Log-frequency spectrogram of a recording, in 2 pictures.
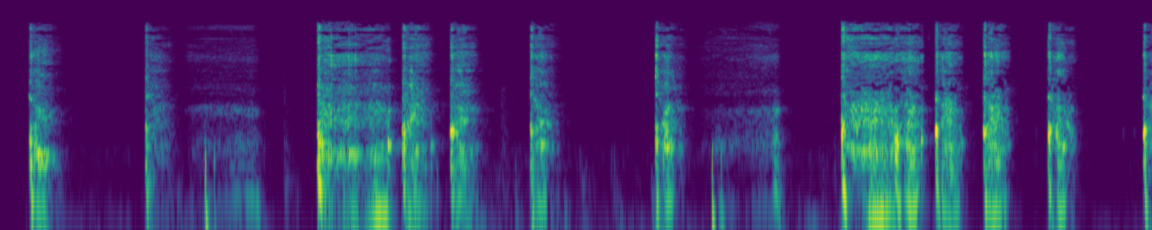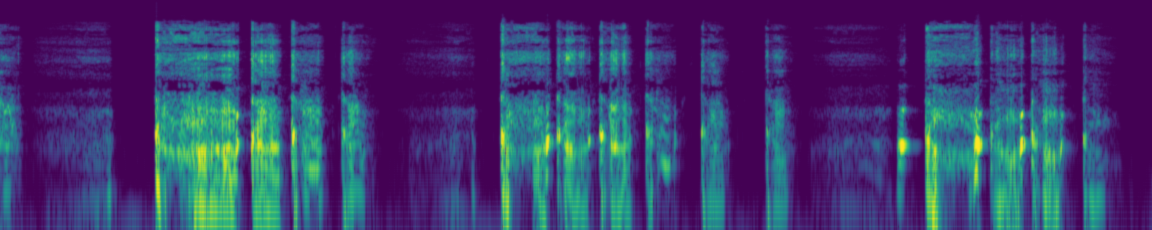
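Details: Barking cough in an adult: repeated harsh, short coughs in irregular bouts.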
